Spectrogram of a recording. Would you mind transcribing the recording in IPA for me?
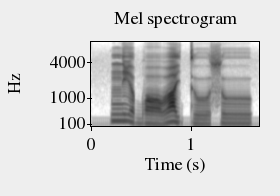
n i˥˨ ə̯ b ɔː˧˩ ʋ a˥˨ j t̪ uː˩ s uː˧

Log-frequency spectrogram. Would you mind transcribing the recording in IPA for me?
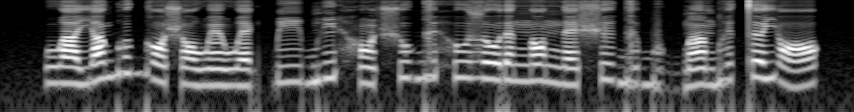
w a˨ j a˦ ɡʷ ɨ˦ ɡ ɔ˨ ʃ ɔ˨ w ɛ̃˨ w ɛ˨ k͡p iː˧ b ĩ˧ h ɔ̃˨ ʃ u˦ ɡ ɨ˦ h u˦ z o˦ ɾ ə˧ n ɔ˦˨ n ɛ˨˦ ʃ ɨ˦˨ ɡ ɨ˧ b u˨ ɡ͡b ã˧ b ɨ˦ t ə˦ j ɔ˨˦

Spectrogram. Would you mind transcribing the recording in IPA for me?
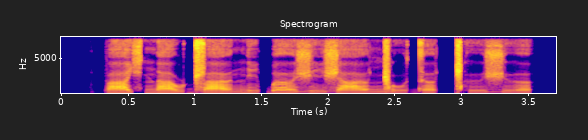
p aː˧ ç n aː˧ w ɖ͡ʐ aː˧ ə̯ n i˥˩ ɓ əː˥˩ ʒ i˧ ʒ aː˩ ə̯ ŋ͡ǁ u˩ d əː˧ ǁʰ ɨ˩ ʒ ɨ˧ ə̯

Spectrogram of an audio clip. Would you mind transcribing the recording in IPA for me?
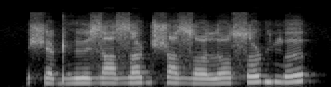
ʃ a ɖ ɦ ʉ z a zˤ e ɖ ʃ ɨ zˤ o l u sˤ u ɖ m ɵ

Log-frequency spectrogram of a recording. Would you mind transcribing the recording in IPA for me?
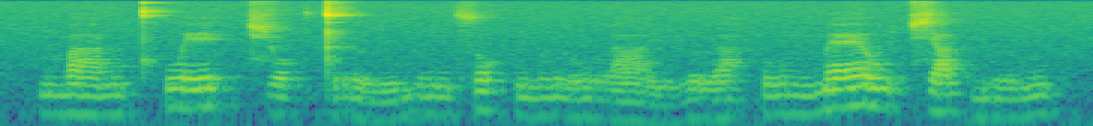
m a˧ ŋ kʰ w eː˦˥ k̚ t͡ɕ o˨˩ k̚ t r ɯ˩˦ ŋ b ɯ˧ ŋ s o˥˩ k̚ m ɯː˧ w l aː˨˩ j l ɯ˧ a̯ h u˧ n m ɛː˥˩ w t͡ɕ a˥˩ t̚ b ɯ˦˥ ŋ

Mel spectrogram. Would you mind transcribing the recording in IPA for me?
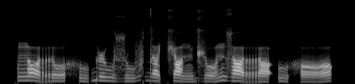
n ɔ˧˩ r o˨˩˦ h u˨˩˦ ɡ ɹ u˧˩ z u˨˩˦ v d ʌ˧˩ t͡ʃ ɒ˧˩ n d͡ʒ o˨˩˦ n z ɒ˧˩ r ɒ˨˩˦ ʔ u˧˩ h ɔ˨˩˦

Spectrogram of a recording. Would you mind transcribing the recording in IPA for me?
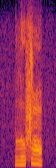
l ʊ f l ɔ̃

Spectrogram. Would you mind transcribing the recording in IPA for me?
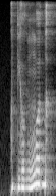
pʲ o˩ ɡ ŋʷ ə˥ ɡ

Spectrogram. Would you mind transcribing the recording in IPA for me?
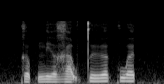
k ə˨˩ p̚ n i˨˩ ə̯ ɣ a̰˧˨ w t̪ ɨ˨˦ ə̯ k w ə˦˥ t̚

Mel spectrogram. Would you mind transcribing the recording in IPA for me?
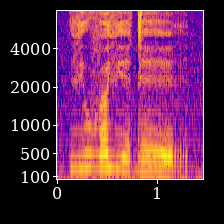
vʲ u v œ vʲ eː d eː r

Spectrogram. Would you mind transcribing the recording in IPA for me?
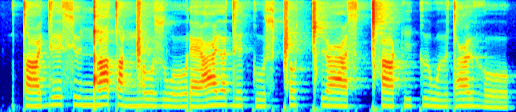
tˤ y d e s y ŋ͡ǃ o tˤ o ŋ͡ǁ o z w o ɾ æ ʕ e ɐ̯ d e k u s ǁ o ǀʰ y ʕ ɑ s ǀʰ ɑ k i k ɯ w ɯ d ʕ ø ɦ o

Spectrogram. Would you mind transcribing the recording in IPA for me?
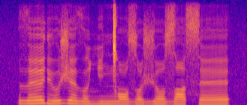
ð ɛ ɾʲ o ʒ ɛ ð ɔ ʎ i ŋ͡ǀ ɔ zˤ ʉ ʒ ʉ zˤ æ s ɛ

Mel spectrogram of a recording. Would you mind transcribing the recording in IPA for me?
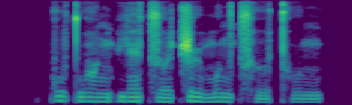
k u˦ t̪ w ɑ˦ ŋ p j ɛ˦ t͡s ɹ̩˨˦ ʈ͡ʂ ɻ̩˥˨ m ɤ˥˨ ŋ t͡sʰ ɹ̩˨˦ t̪ʰ ʊ˨˦ ŋ

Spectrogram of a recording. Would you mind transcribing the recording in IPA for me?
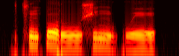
t͡s ũ˦ k͡p o˦˨ ɾ uː˨ ʃ i˦ ŋ ʊ˨ kʷ eː˨

